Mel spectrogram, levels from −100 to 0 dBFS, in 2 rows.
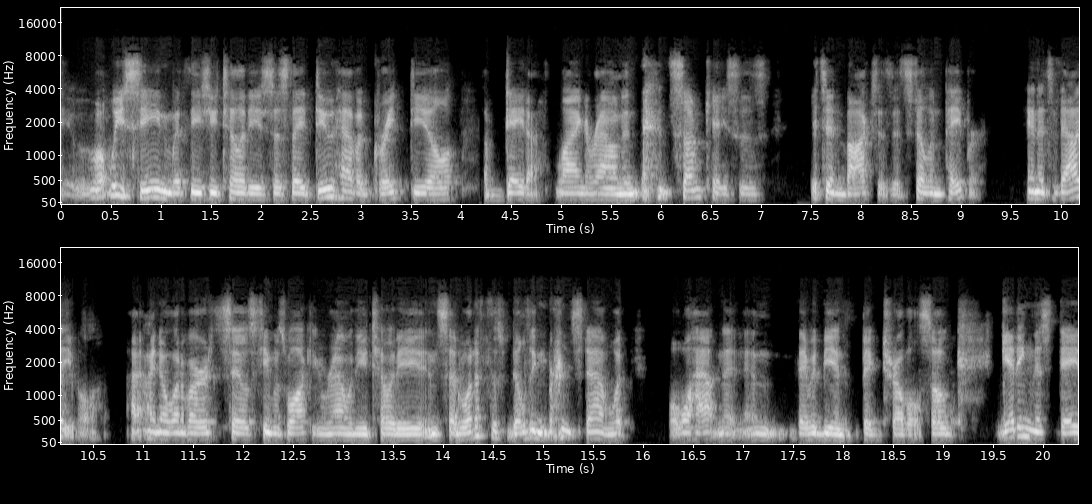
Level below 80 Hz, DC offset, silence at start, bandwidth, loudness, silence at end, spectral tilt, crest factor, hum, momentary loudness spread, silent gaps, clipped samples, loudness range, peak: -56 dBFS; under 0.1%; 0 s; 8.4 kHz; -19 LUFS; 0 s; -5 dB/octave; 16 dB; none; 10 LU; none; under 0.1%; 4 LU; -4 dBFS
